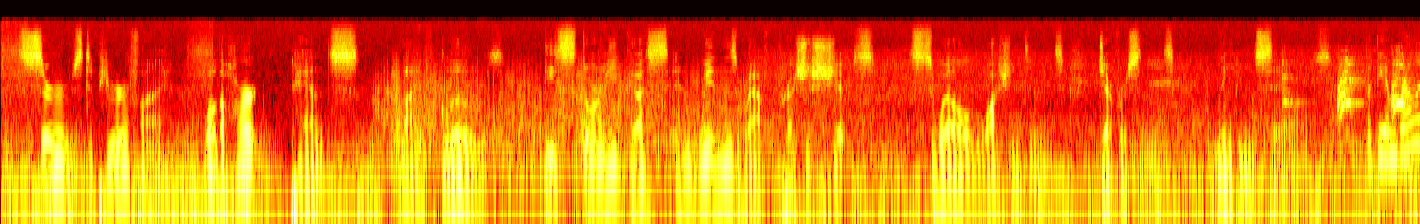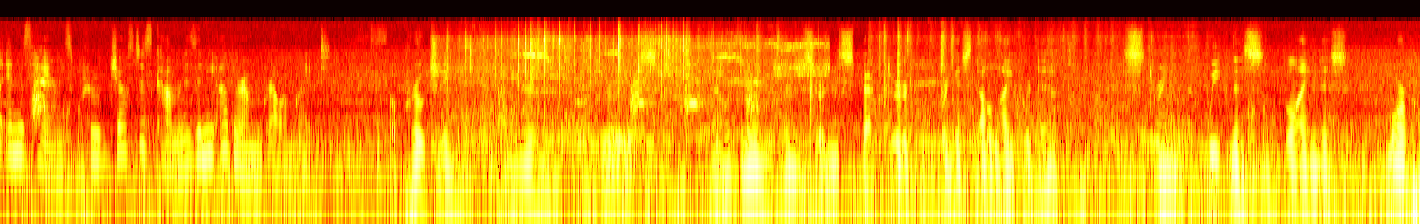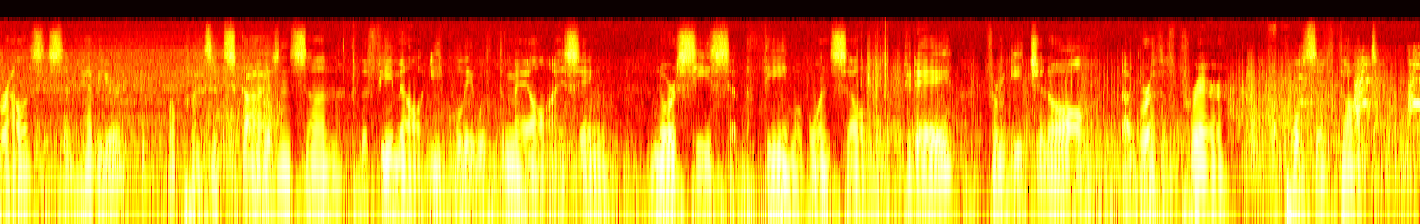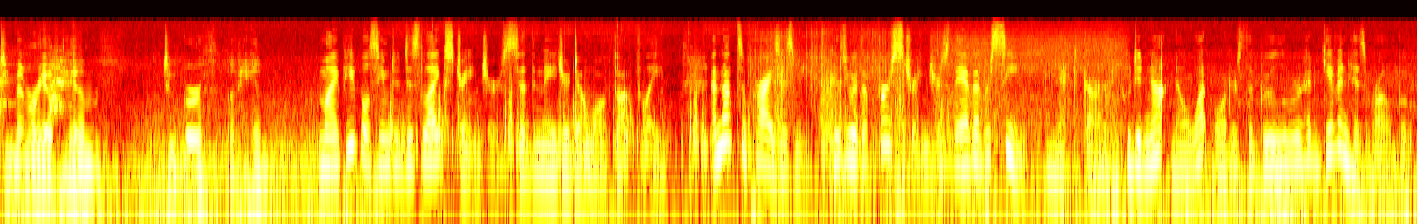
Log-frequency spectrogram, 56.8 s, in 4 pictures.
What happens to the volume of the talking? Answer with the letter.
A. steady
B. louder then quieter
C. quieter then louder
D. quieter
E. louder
E.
